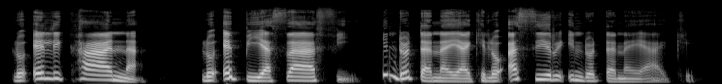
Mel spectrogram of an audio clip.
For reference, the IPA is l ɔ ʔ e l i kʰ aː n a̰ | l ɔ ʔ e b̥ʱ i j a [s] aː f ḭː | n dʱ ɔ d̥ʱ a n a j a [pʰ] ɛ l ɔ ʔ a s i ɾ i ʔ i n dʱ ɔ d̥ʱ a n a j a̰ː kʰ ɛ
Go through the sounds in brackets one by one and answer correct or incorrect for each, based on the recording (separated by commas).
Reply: correct, incorrect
